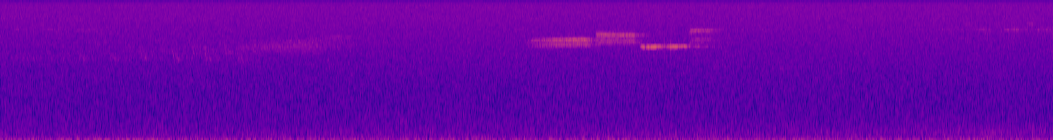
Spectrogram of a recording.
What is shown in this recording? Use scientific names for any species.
Seiurus aurocapilla, Setophaga caerulescens, Setophaga virens, Regulus satrapa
